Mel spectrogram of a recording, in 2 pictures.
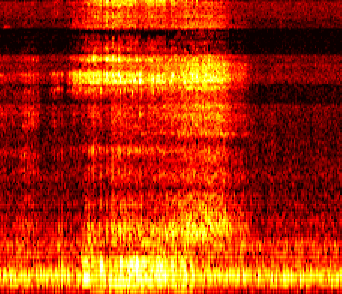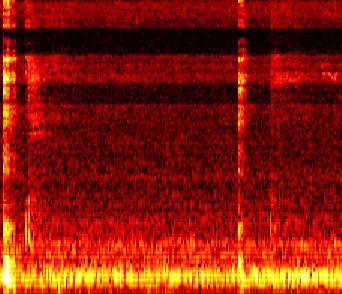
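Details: Indian man snoring loudly: a steady, low, droning hum with one louder, rough, rattling breath and a snort; loud snoring.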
